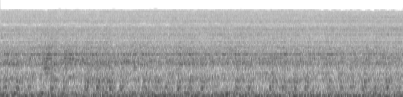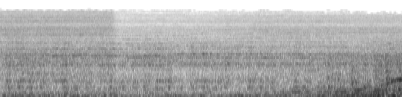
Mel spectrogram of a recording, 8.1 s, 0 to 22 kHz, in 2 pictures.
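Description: Film soundtrack played through a home-theatre speaker system with a subwoofer: a steady hiss of gas over a deep rumbling drone. About 7.5 s in, music swells in and the level rises.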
